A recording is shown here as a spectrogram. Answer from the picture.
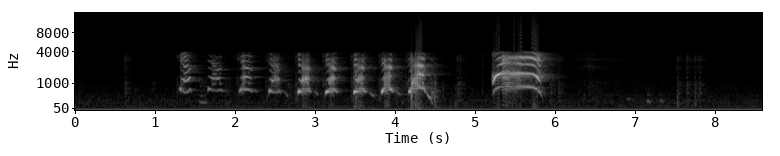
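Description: High-pitched human voice making wordless sounds: starting about a second in, a run of about ten short, rhythmic yelps grows louder, and about five seconds in comes a loud, high squeal held for under a second.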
